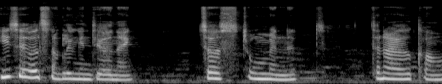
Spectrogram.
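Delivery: plain reading voice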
